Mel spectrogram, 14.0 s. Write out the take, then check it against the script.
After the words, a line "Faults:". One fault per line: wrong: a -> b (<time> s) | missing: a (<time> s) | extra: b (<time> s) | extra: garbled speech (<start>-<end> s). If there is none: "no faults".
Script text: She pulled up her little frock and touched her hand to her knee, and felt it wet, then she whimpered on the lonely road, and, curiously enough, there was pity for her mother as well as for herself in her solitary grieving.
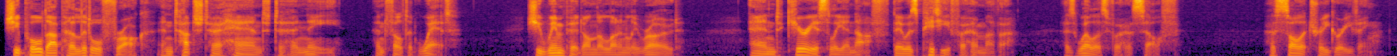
She pulled up her little frock and touched her hand to her knee, and felt it wet, she whimpered on the lonely road, and, curiously enough, there was pity for her mother as well as for herself her solitary grieving.
Faults:
missing: then (4.6 s)
missing: in (11.8 s)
